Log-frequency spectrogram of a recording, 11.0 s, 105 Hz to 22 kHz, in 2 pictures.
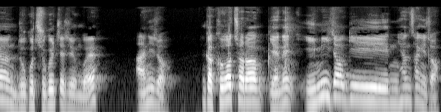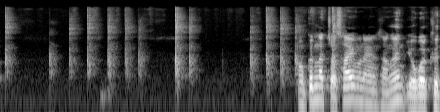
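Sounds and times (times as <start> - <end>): chalk writing on chalkboard: 5.5 - 9.8.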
